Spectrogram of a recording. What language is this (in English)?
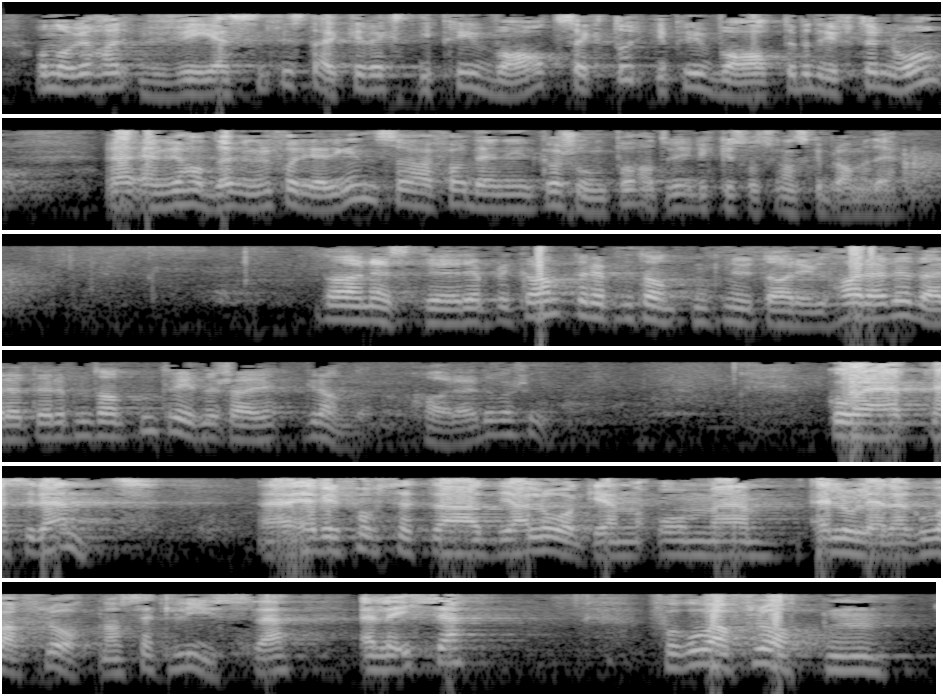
Norwegian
